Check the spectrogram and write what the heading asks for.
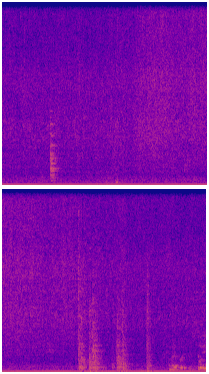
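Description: Fish cakes sizzling as they fry in pans on a gas hob, a steady hiss over a low hum. There is a sharp click about a second in and a few quick knocks around six to seven seconds in.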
